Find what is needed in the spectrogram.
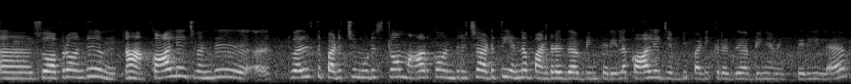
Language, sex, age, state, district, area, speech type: Tamil, female, 18-30, Tamil Nadu, Tiruvannamalai, urban, spontaneous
